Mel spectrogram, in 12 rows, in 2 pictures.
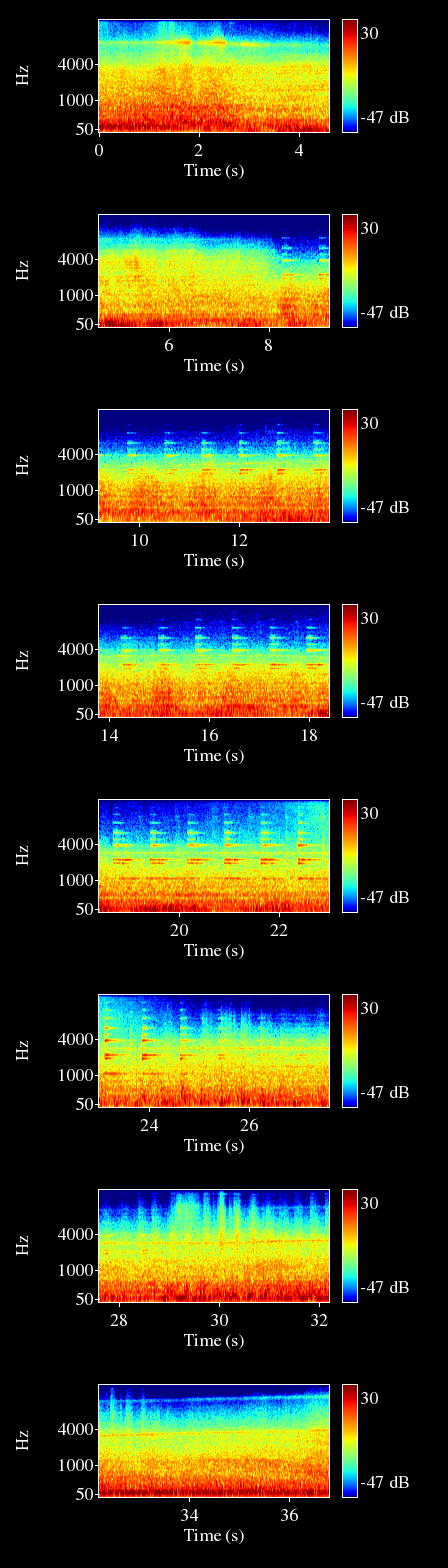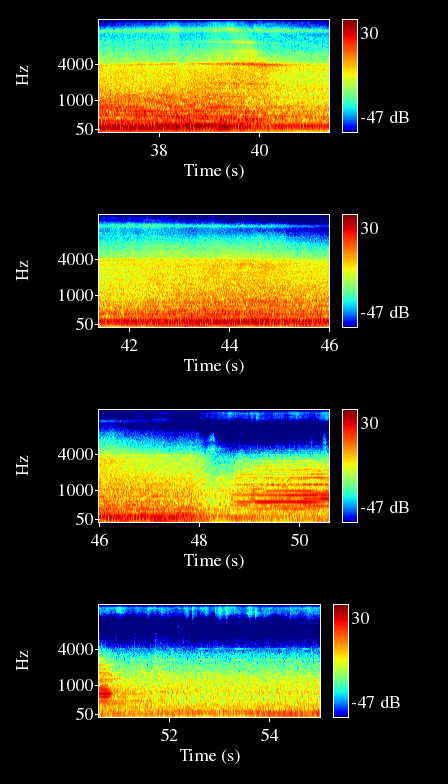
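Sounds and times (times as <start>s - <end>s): rail car wheel clatter: 0.0s - 49.2s, 49.8s - 55.0s
train rumbling and clattering past: 0.0s - 55.0s
locomotive bell ringing: 8.2s - 28.9s.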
